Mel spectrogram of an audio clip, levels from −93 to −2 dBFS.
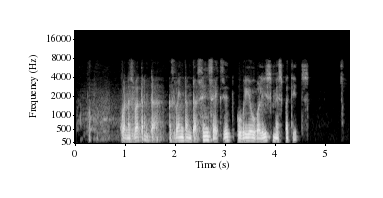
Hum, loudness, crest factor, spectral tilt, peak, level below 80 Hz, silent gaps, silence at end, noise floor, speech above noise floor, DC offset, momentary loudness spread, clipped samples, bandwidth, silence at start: none; -16 LUFS; 16 dB; -7.5 dB/octave; -2 dBFS; -54 dBFS; none; 0.85 s; -81 dBFS; 66 dB; under 0.1%; 15 LU; under 0.1%; 7.8 kHz; 0.25 s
